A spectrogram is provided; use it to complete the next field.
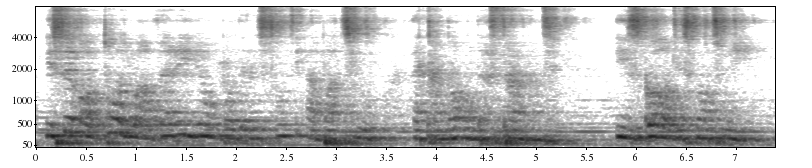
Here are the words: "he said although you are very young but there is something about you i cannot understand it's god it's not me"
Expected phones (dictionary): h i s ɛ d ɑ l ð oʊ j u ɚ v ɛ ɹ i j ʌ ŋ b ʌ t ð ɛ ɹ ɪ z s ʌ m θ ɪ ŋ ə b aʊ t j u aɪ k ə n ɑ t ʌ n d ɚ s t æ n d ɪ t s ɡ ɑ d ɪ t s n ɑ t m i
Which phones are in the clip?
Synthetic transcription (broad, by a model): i s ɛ ɑ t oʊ j u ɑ v ɛ ɹ i j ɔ ŋ b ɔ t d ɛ ɹ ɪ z s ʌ m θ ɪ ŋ ə b aʊ t j u aɪ k ə n ɑ t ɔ n d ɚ s t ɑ n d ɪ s ɡ ɑ d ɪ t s n ɑ t m i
